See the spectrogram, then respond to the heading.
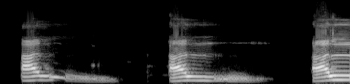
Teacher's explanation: آواز جاری بھی نہیں ہے اور رکی بھی نہیں ہے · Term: درمیانی آواز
